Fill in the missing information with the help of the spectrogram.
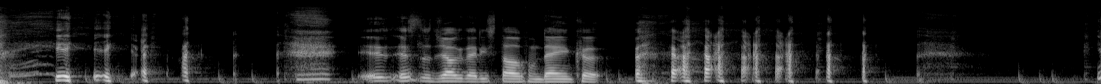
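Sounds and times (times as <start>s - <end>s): man laughing: 0.0s - 3.9s, 6.4s - 8.9s
breathy exhale: 9.2s - 9.8s.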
